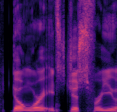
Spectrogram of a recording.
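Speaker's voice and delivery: ordinary talk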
